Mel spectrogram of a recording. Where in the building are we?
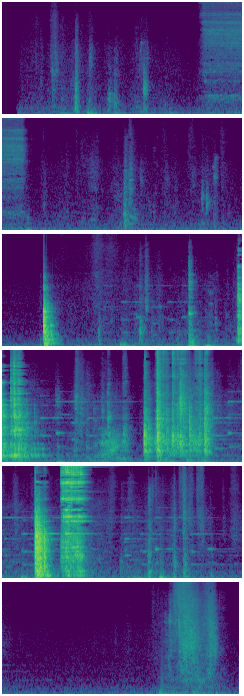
kitchen, bedroom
